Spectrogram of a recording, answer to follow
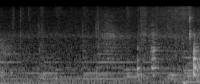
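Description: Wooden spatula stirring and scraping browned tofu in a hot skillet, with a quiet sizzle from the pan.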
